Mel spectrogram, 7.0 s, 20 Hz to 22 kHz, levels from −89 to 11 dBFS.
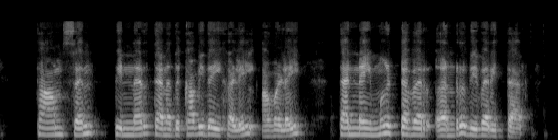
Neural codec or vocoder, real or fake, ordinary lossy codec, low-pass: none; real; Opus, 16 kbps; 10.8 kHz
